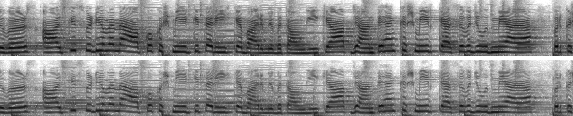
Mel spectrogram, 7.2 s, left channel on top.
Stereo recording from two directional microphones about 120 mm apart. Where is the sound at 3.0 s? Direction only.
40° left (ahead or behind).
